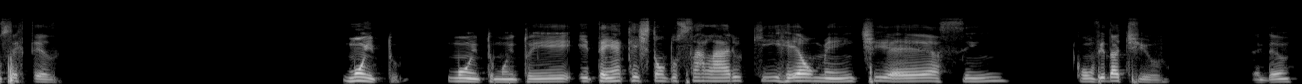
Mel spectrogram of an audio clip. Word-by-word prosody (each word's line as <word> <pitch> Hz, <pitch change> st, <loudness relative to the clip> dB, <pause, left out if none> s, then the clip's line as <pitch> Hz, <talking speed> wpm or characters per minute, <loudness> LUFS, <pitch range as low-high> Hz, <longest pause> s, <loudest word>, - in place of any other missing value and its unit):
certeza. 120 Hz, -6 st, -3 dB, 2.8 s
Muito, 160 Hz, -4 st, +3 dB, 0.5 s
muito, 140 Hz, -4 st, +2 dB
muito 120 Hz, +1 st, -1 dB
e 135 Hz, +2 st, 0 dB
e 155 Hz, -, -2 dB
tem 155 Hz, 0 st, +4 dB
a 165 Hz, -, 0 dB
questão 160 Hz, -2 st, -2 dB
do 160 Hz, -, -6 dB
salário, 160 Hz, +1 st, 0 dB
que 165 Hz, 0 st, -8 dB
realmente 155 Hz, 0 st, +2 dB
é 150 Hz, +2 st, +2 dB
assim 145 Hz, +3 st, -6 dB, 0.7 s
convidativo, 130 Hz, -7 st, -1 dB, 0.8 s
entendeu? 120 Hz, +5 st, -3 dB
150 Hz, 80 wpm, -23 LUFS, 130-160 Hz, 2.8 s, tem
